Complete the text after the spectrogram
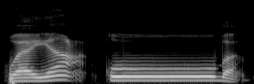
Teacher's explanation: وَيَعْقُوبَ، یہاں پہ میں نے کو لمبا کیا کیونکہ یہاں پہ ہم نے وقف کرنا ہے، وقف مطلق ہے، اور با کو ہم نے قلقلہ کے ساتھ ادا کرنا ہے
